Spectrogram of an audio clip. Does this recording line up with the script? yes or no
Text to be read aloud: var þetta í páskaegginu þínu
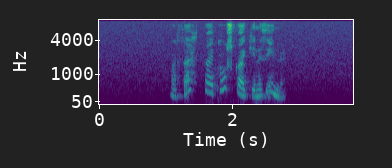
yes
